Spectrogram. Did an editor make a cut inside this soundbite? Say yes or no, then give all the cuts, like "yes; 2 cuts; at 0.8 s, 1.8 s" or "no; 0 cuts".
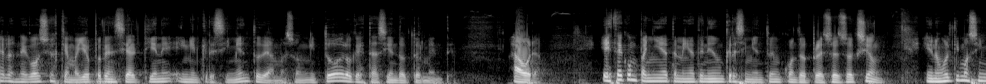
no; 0 cuts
